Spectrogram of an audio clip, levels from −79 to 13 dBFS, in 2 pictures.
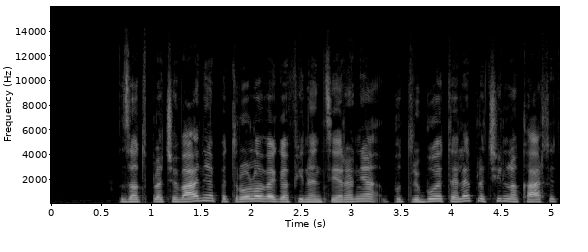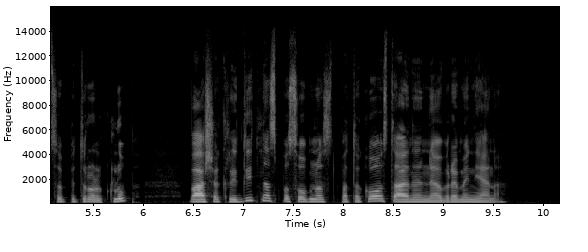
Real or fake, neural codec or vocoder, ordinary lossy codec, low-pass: real; none; none; 14.4 kHz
